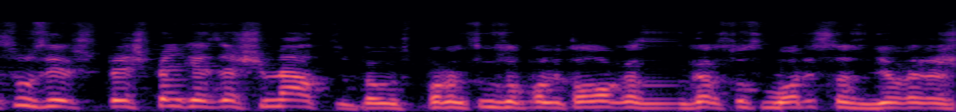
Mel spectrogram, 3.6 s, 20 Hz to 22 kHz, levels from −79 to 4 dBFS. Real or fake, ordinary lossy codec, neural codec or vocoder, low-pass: real; AAC, 48 kbps; none; 9.9 kHz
